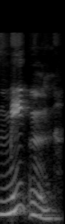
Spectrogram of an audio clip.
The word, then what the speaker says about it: Meetin: You guys, Miranda's here from a company called Meetin. Am I pronouncing that right? It's meeting.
